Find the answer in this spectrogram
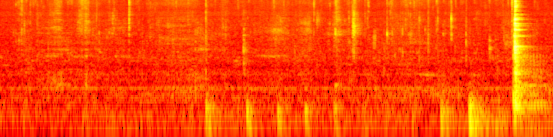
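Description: Soft, irregular wet chewing and lip-smacking of someone eating a sauced fried chicken leg, with one sudden loud sharp sound about six and a half seconds in.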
